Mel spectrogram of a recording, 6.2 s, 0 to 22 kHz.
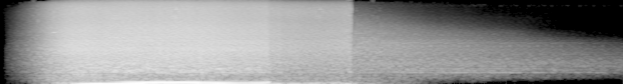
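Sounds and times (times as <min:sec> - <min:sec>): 
fast swoosh: 0:00.5 - 0:03.6.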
